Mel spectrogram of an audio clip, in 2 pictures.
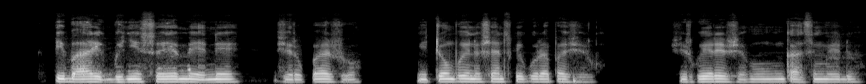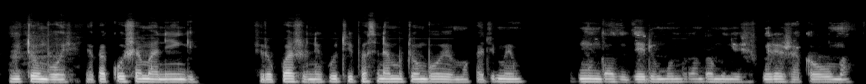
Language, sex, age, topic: Ndau, female, 36-49, health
